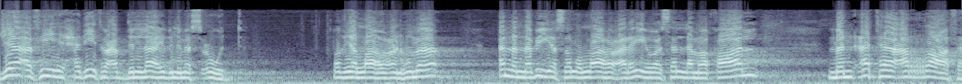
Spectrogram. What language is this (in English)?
Arabic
